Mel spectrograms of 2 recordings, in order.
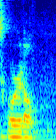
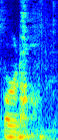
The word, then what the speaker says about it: Squirtle: I'm pretty sure it's Squirtle. I think you're pronouncing that wrong. It's pronounced Squirtle.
